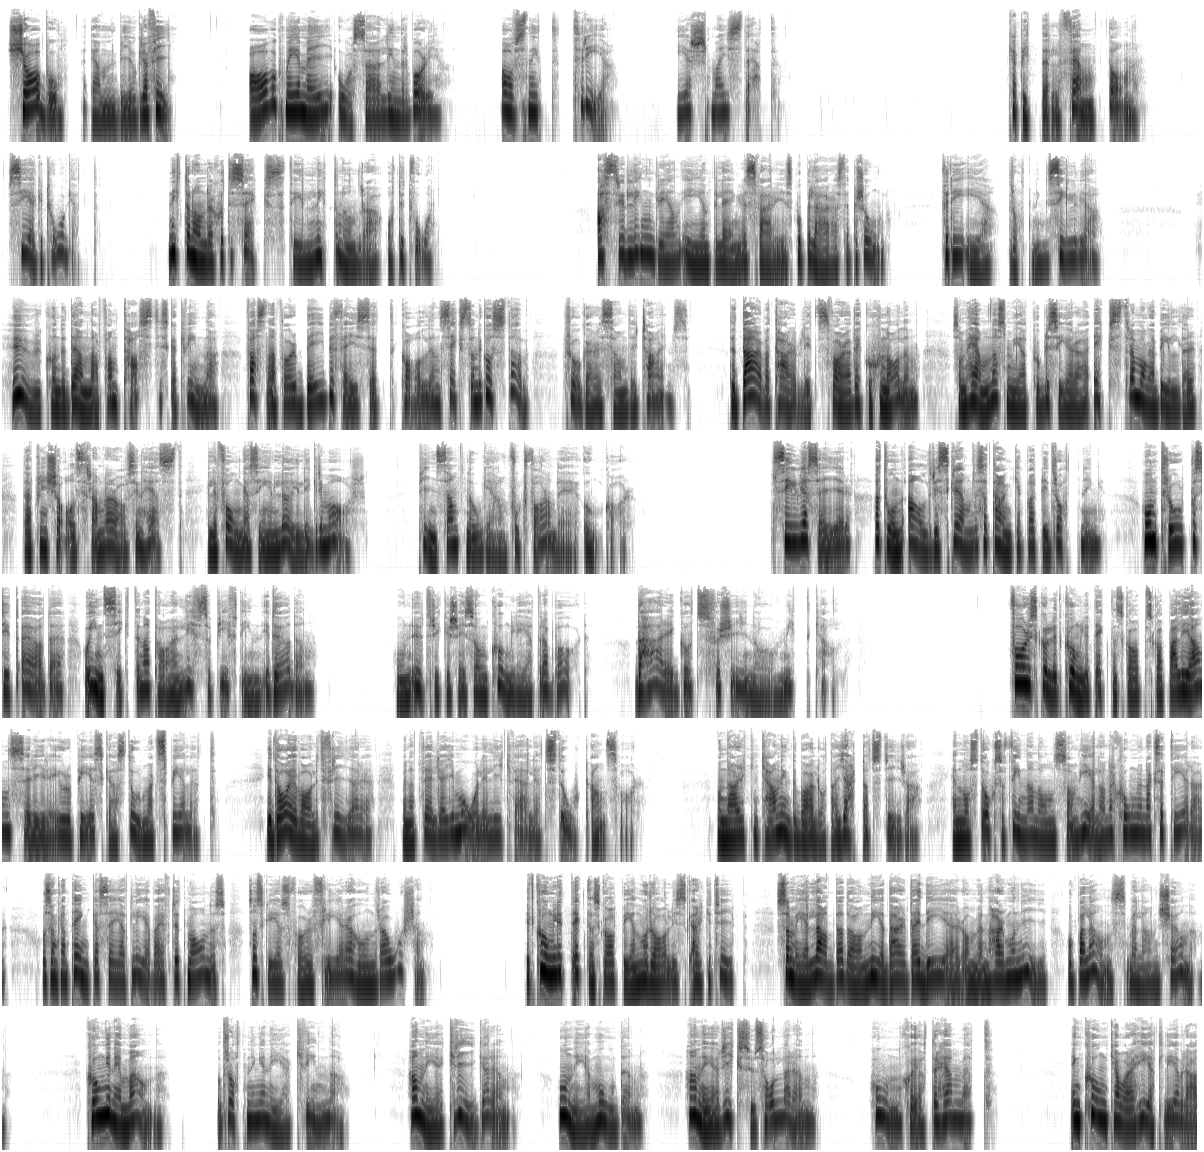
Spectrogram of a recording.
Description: Uppläsare: Åsa Linderborg
Ljudbok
